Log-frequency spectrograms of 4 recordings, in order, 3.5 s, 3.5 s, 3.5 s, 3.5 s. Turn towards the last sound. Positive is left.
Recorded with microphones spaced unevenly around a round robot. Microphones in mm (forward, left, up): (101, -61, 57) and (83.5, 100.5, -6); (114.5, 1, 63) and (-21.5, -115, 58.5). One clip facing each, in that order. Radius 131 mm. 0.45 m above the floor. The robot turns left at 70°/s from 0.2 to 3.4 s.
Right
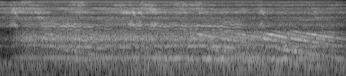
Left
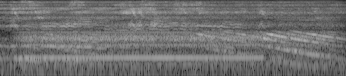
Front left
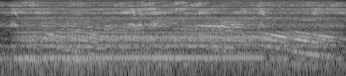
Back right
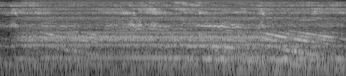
turn(degrees=-160)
